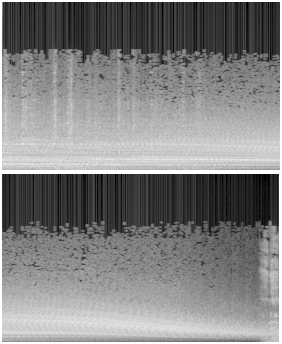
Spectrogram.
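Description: DJ mix of electronic music. The low beat drops out about three seconds in, then the whole mix glides steadily down in pitch over the last few seconds: a DJ transition into the set's closing track.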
